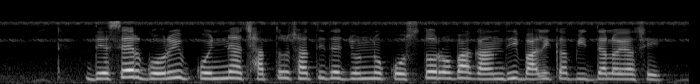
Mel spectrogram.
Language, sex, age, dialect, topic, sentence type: Bengali, male, 25-30, Western, banking, statement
